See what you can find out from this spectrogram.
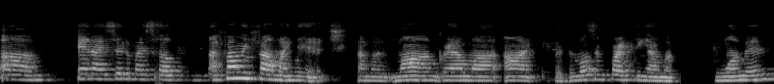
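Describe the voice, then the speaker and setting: A woman talks at a moderate pace and medium pitch. Her pitch varies in an ordinary way. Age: 60s. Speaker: artist. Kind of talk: interview. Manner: animated.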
